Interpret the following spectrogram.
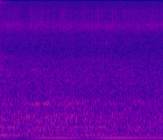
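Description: Room tone in a pause between words: a steady low hum with faint hiss.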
